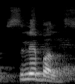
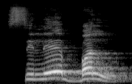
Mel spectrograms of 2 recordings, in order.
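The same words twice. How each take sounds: First: Said in the usual way. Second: syllable loud and very slow, stretched syllable by syllable; teacher loudly stretching syllable to correct a mix-up; corrective emphasis. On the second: Shown as a demonstration. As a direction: spell out syllable by ear, leaning hard on the last syllable. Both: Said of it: "syllabus नहीं".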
